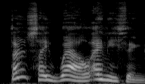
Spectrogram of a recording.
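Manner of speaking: high, pointed telling-off; a mild scold between friends. Acted. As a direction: correct her friend sharply. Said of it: "Sharon scolded".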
